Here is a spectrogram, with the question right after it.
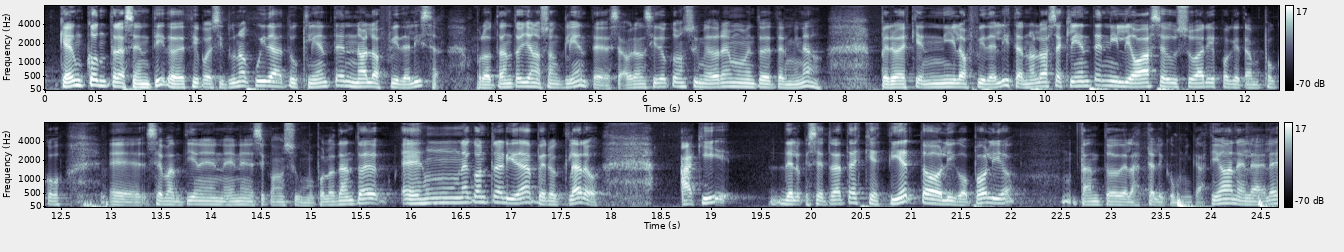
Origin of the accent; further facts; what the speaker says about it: Andalusia, Spain; Somos los andaluces los que menos reclamamos, ¿no?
